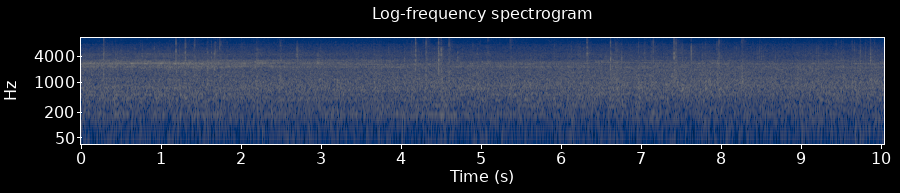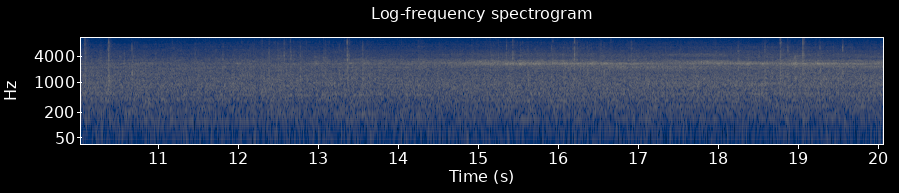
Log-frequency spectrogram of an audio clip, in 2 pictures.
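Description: Model train running on the track: a steady whine from the diesel locomotive's motor and gearing, with scattered light clicks from the wheels over the rail, growing a little louder in the last few seconds.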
